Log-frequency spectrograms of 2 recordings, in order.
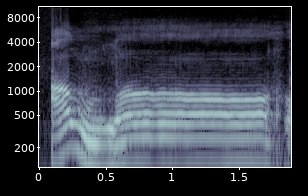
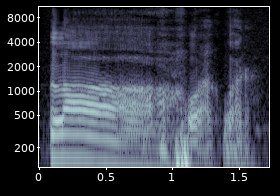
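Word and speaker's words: الله أكبر: Allahu Akbar. Jangan Allah. Ada Allah dong. Allahu Akbar. Allahu Akbar. Ada juga gitu yang Allah. Allah masih jelas.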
